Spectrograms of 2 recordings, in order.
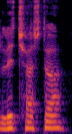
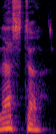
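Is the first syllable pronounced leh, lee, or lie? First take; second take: lee; leh. First: The first syllable sounds like lee, four syllables. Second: The first syllable sounds like leh, two syllables. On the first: The speaker calls it wrong. "리도 아니고" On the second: The speaker calls it right. "레스터라고 발음합니다"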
